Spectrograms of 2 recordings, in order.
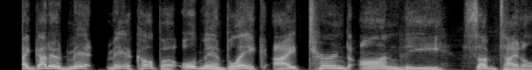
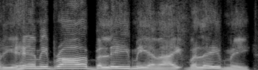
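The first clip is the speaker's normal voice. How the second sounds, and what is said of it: Bad put-on British accent. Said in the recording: “my horrible British accent, hybrid accent ... Mary Poppins time for sure”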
